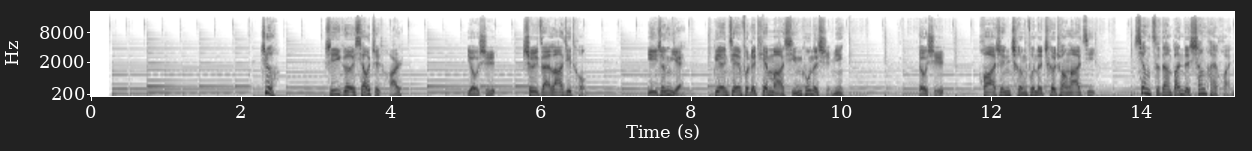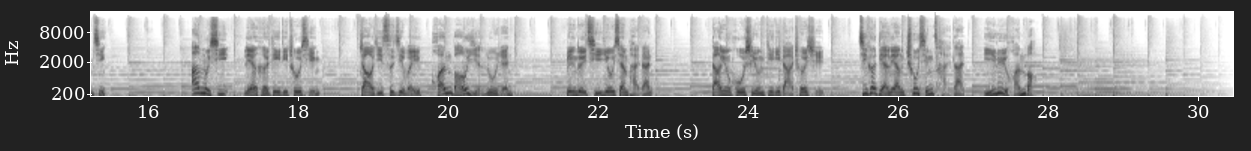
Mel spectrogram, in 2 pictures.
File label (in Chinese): 男 年轻 科技; 安慕希-滴滴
